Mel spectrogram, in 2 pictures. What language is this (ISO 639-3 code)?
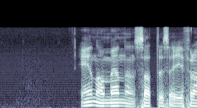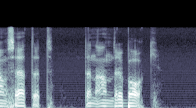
swe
